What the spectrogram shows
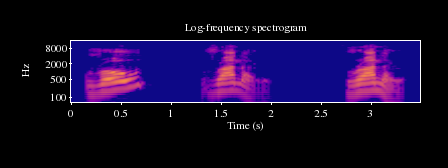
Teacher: In American English, they pronounce the R sound, whether it is at the beginning or in the middle or at the end.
